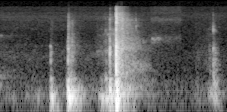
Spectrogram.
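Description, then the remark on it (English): A door slams shut with a loud, sharp bang, preceded by a couple of quicker knocks and rattles as it swings, then one soft thump a moment later. No one speaks. “Be slamming my door.”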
